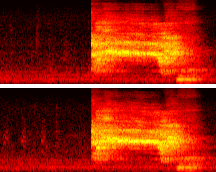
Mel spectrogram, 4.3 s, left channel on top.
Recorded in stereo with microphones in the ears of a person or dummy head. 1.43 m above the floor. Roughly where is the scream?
Left.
